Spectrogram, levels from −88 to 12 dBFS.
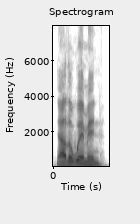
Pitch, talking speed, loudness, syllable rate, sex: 155 Hz, 205 wpm, -16 LUFS, 5.6 syllables/s, male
